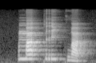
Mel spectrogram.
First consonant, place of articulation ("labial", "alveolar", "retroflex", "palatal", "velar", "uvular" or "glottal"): labial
